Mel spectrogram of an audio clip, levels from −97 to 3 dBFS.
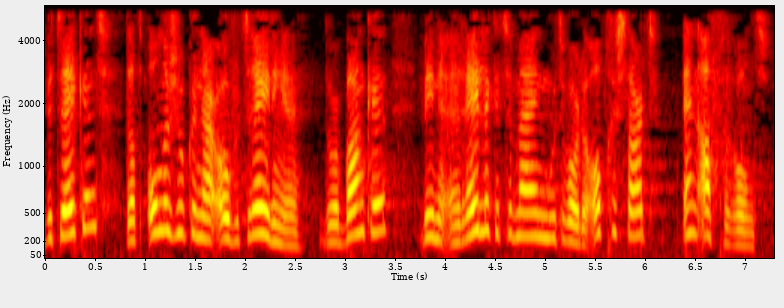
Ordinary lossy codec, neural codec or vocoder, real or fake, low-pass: MP3, 32 kbps; none; real; 5.4 kHz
